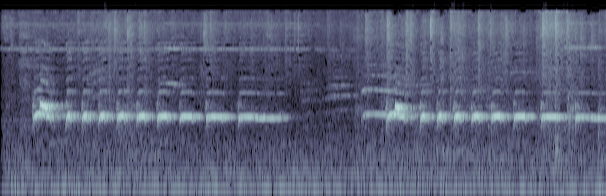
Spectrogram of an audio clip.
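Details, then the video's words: Zebra dove, Bangkok type, singing as a lure: two phrases, each opening with a louder rising coo followed by a fast, even series of soft beaded notes, separated by a quiet pause, with light background clatter. "pancinga suara Perkutut Bangkok"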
